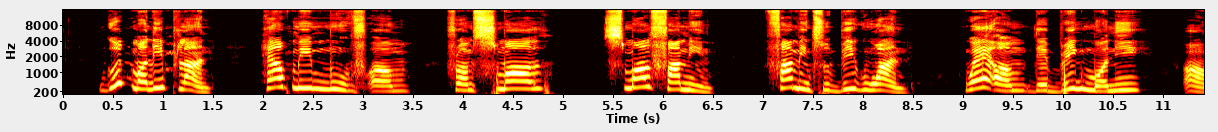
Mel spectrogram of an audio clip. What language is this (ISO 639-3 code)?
pcm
